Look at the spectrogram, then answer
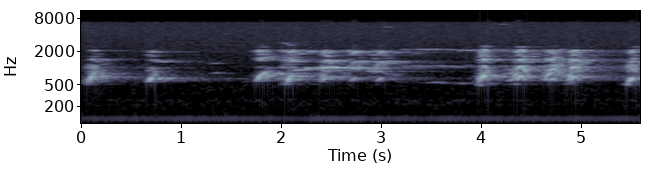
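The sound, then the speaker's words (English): Young coyote pups yelp and bark in quick, overlapping bursts, high-pitched, with a steady low hum underneath and no one talking. “Yelping can be a celebration or a criticism among a small group, often heard during play among pups.”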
